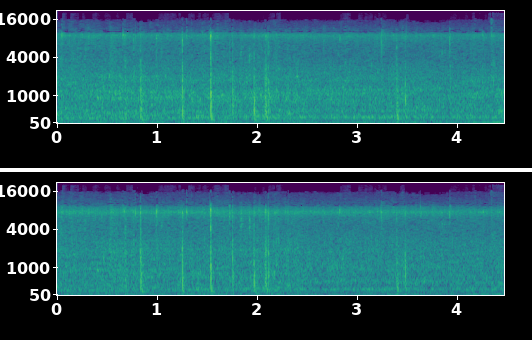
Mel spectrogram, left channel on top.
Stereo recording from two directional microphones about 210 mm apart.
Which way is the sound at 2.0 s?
25° right (ahead or behind).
